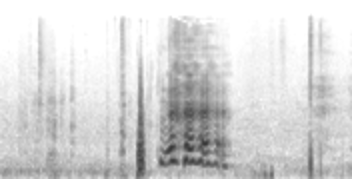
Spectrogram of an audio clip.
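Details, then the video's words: Siberian Husky, very upset after being shut out of the living room so its owners could nap; a short wavering, moaning whine-howl between sharp thuds and panting sounds. "Syd the Husky Throws a Tantrum"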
